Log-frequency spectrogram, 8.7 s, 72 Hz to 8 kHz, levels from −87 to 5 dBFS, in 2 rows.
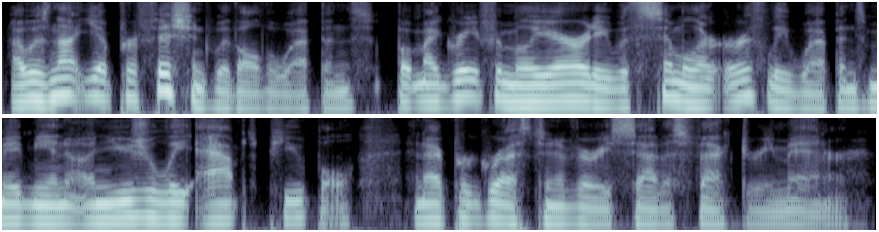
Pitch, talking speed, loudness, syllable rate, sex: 110 Hz, 215 wpm, -19 LUFS, 6.6 syllables/s, male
